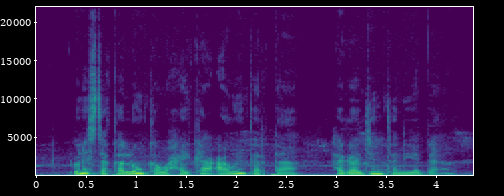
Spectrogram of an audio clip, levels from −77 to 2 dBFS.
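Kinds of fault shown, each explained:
No technical faults are audible.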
